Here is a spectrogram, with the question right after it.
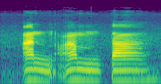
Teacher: Nomor 4, an'amta, bacaan idhar syafawi jelas, mem mati bertemu ta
